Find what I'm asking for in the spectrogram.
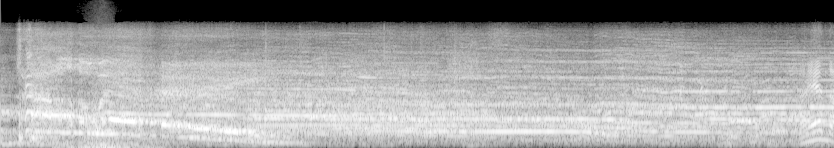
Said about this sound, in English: And the boos are deafening here in Baytown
